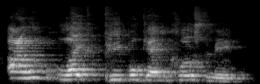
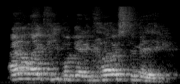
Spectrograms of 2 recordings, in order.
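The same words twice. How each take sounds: First: It is said loudly and forcefully. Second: It is said hesitantly and softly.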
